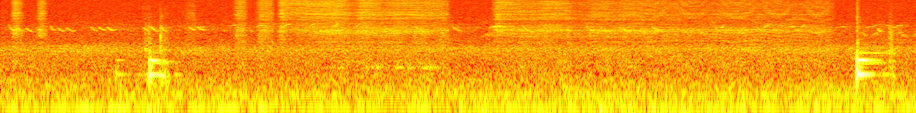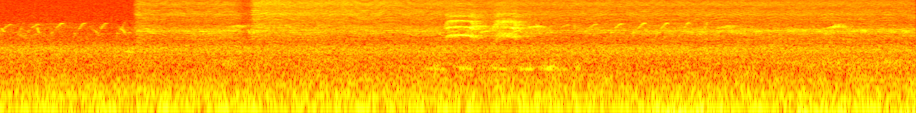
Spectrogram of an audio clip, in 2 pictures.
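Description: Aerosol spray paint hissing from a can in long passes, breaking off briefly about four and a half seconds in and again for a couple of seconds around eight and a half seconds. Birds chirp over it, and two short sharp sounds stand out, the louder one about eight and a half seconds in.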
